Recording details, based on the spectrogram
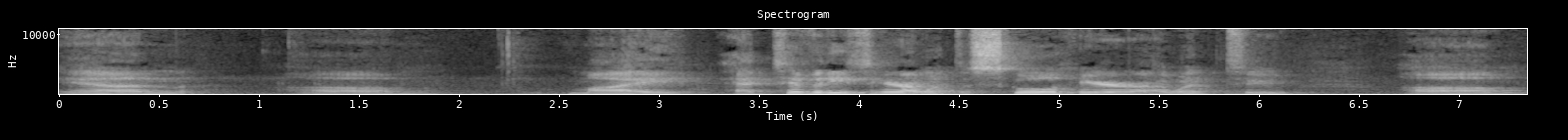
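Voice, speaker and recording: Over noticeable background noise and audible room echo, a man with an American accent and a medium pitch speaks at a very slow pace, with ordinary pitch variation and long, frequent pauses. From Southern California, Santa Ana. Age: 60s. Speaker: longtime local resident. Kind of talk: oral history interview. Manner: halting, many fillers.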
